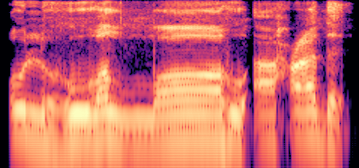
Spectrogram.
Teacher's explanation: اللہ کے پہلے زبر ہو، پیش ہو تو اللہ کا لام پر پڑھتے ہیں، موٹا ہوتا ہے۔ یہاں پر اللہ کے پہلے ہوا میں جو واو ہے اس پر زبر ہے، اس لیے اللہ کا لام موٹا پڑھا جا رہا ہے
